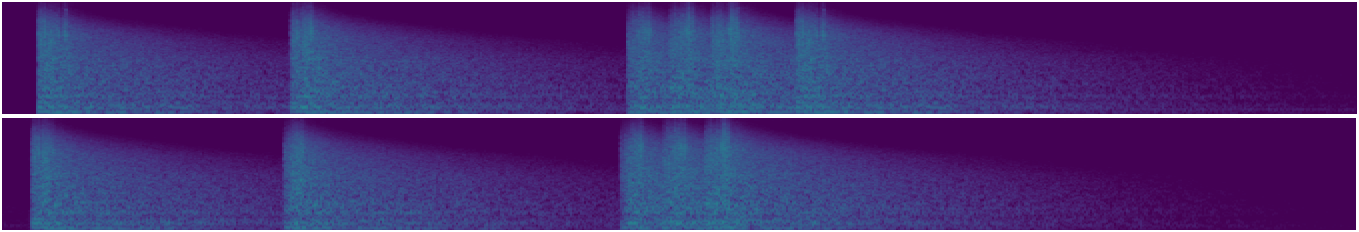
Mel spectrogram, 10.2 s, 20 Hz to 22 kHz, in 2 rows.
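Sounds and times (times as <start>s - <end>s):
tom drums: 0.1s - 4.1s, 5.2s - 8.8s.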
